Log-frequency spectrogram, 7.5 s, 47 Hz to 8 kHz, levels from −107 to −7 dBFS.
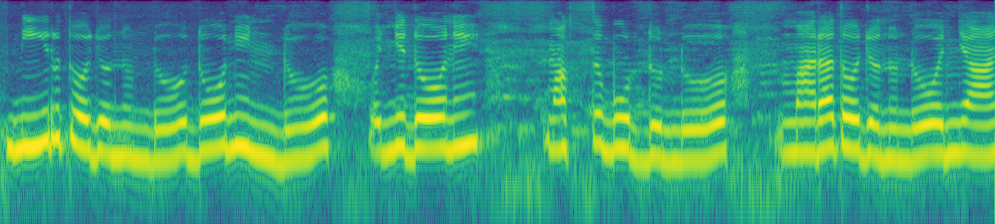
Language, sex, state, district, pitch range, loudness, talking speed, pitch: Tulu, female, Karnataka, Dakshina Kannada, 225-270 Hz, -14 LUFS, 95 wpm, 250 Hz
